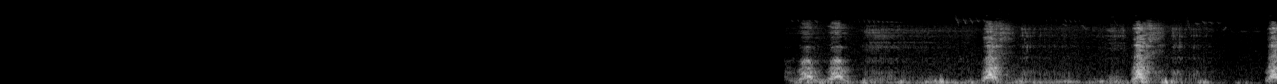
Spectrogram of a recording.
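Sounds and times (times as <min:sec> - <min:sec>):
bulldog barking deeply: 0:07.9 - 0:09.0, 0:09.8 - 0:10.6, 0:11.2 - 0:12.7.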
